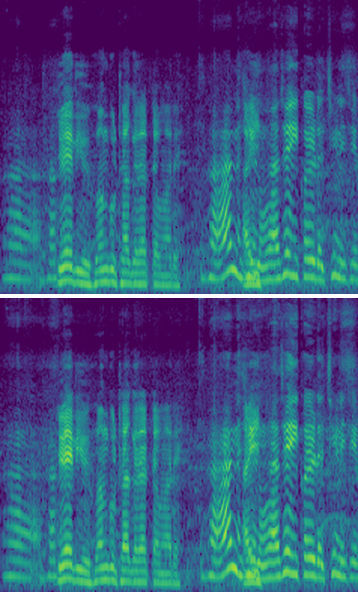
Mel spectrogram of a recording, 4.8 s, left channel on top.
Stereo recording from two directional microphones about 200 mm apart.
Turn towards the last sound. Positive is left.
turn(degrees=-10)  # may be behind; listen again after turning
